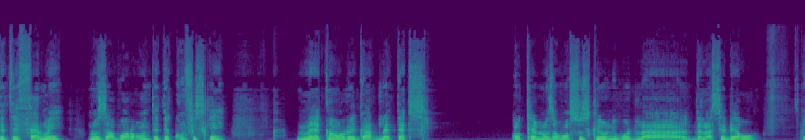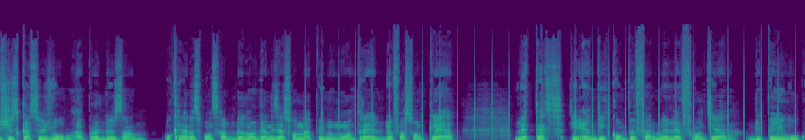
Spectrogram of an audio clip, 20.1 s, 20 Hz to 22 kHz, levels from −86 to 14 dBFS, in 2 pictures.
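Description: Something near or inside the recording chain, most likely electrical interference from nearby equipment or a faulty connection or power supply, begins injecting short pulses into this speech clip, producing a train of clicks from 13.67 s to 20.02 s, just after "ans aucun responsable de". The clicks arrive at a steady 4.73 per second, around thirty of them, each much the same shape and peaking about 15 dB above the speech, so a regular ticking runs over the talking and through the pauses.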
